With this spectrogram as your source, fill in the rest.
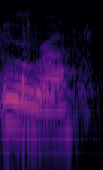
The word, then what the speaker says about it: Oura: That is definitely how you say it, Oura.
